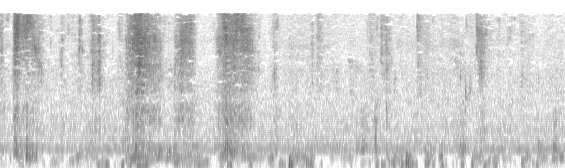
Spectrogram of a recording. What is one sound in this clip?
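A man slurps noodles loudly close by.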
